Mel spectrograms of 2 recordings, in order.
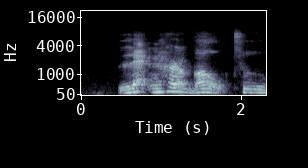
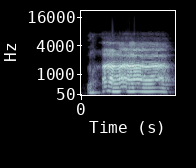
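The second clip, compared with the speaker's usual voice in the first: loud forced fake laugh; 5 semitones higher, 9 dB louder than usual. Husband mocking wife after the fight, loud fake laugh. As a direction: laugh too hard on purpose. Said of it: "Fake ass laugh".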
